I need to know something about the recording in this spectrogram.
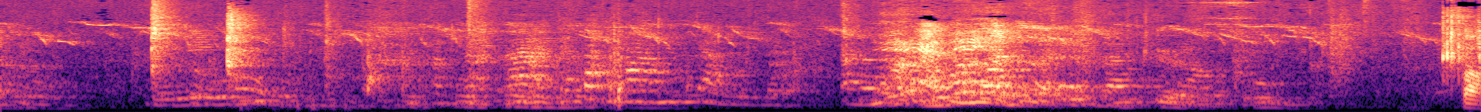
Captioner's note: chattering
